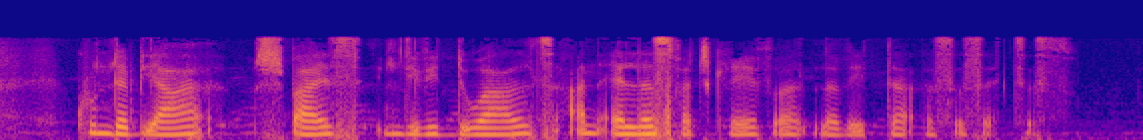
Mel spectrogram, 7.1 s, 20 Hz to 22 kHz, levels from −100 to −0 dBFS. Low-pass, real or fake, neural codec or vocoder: 7.2 kHz; real; none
